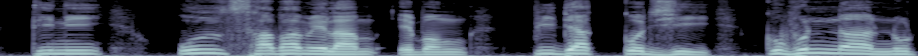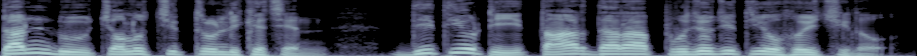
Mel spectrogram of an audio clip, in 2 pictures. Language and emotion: Bengali, neutral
